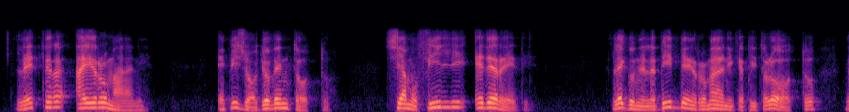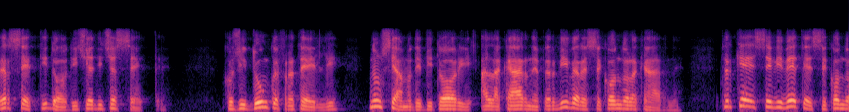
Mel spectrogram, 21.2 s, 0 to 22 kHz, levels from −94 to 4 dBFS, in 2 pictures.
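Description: The whole clip carries heavy AMR wideband (HD Voice) codec damage, which fits its lowest 6.6 kbit/s mode. Speech sounds rough and raspy. Nothing remains above about 7.4 kHz.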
